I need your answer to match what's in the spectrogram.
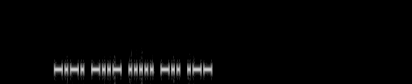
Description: Morse code, heard as a keyed tone, about 44 wpm, 700 Hz. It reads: CX5DW
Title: DXCC-100 Call Signs - 5 Characters - Repeated 3x - 45wpm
